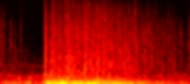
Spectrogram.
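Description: A collision bang of a rock struck in space, one sudden heavy boom that hits hard and then rumbles on, loud and close, slowly settling over the next second and a half without any voices.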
